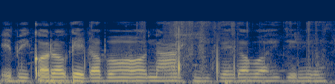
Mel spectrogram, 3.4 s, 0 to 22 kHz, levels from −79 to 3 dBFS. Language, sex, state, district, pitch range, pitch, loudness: Chakma, female, Tripura, Unakoti, 155-165 Hz, 160 Hz, -21 LUFS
